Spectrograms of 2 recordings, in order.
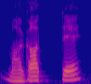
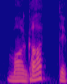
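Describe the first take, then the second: First: The word is said with flat pitch. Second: The word is said with a pitch accent. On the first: The speaker calls it right. "with the correct pitch accent pattern, so hebang no no accent, if you say it flat" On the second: The speaker calls it wrong. "then there's two accents in a short phrase"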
